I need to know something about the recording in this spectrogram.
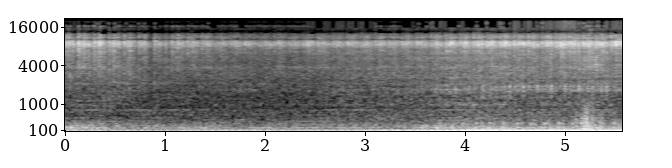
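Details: Engine with a newly hidden turbo kit, first start after the turbo oil fitting was swapped: a deep, lumpy, loping idle with a rough shake. It misfires on four cylinders because half the spark plug wires were left unplugged.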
